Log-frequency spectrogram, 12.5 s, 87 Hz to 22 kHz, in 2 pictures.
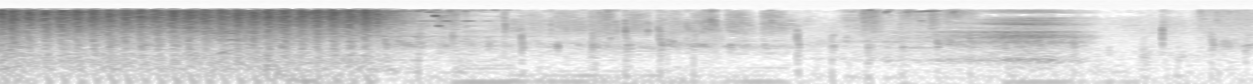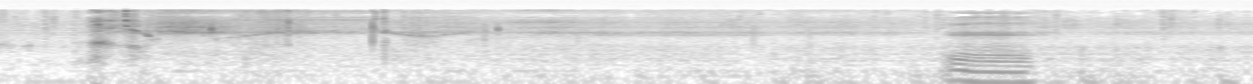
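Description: Rapid gunfire from the shooter game The Division 2 on PS4 rattles through a dense, busy mix, with a sharp louder burst midway and talk passing over the action.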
